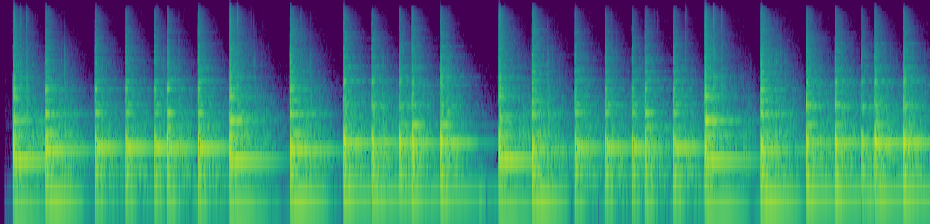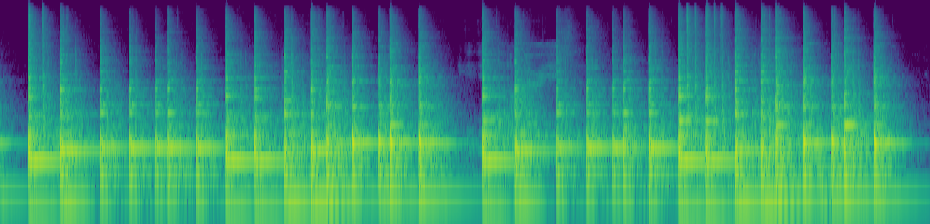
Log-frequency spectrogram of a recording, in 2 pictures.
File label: bass low line, marimba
